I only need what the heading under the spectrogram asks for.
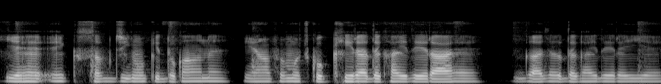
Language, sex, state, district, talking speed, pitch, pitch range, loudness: Hindi, male, Bihar, Sitamarhi, 170 wpm, 140 Hz, 135-140 Hz, -20 LUFS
